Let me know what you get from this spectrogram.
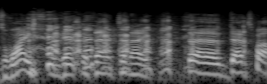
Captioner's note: laughter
